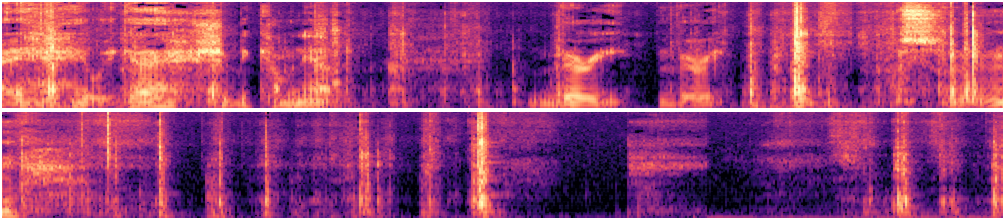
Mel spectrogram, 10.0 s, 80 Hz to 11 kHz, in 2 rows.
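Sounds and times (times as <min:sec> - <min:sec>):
low steady hum: 0:01.7 - 0:10.0.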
